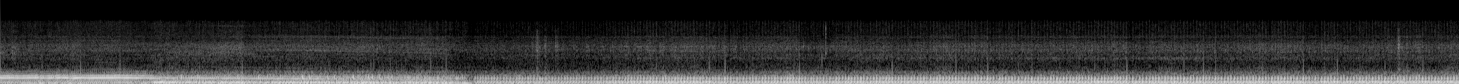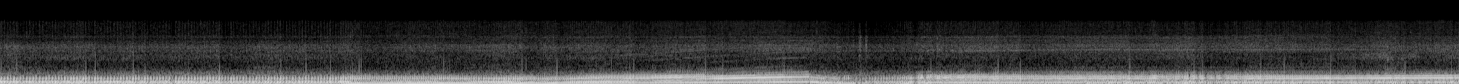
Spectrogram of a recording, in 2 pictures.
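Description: Suzuki GSX-R sport bike's inline-four engine, heard from the rider's seat. The engine note falls as the bike slows at first, then runs steady at low revs for a long stretch. About two-thirds of the way in it revs up with a rising pitch, drops briefly at a gear change, and settles into a steady pull again.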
